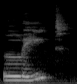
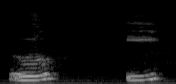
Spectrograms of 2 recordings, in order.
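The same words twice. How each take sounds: First: Said in the usual way. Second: "L-E-T" as three separate sounds with long gaps; sounded out. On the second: Shown as a demonstration. Teacher tapping the second syllable, sounded out. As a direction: tap out "L-E-T" sound by sound. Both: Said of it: "Let's tap leet".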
